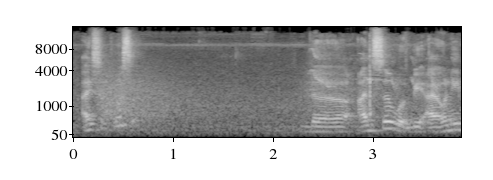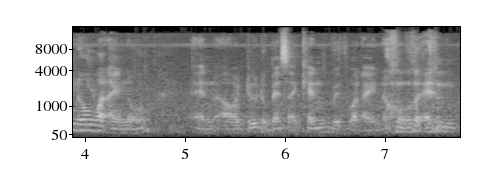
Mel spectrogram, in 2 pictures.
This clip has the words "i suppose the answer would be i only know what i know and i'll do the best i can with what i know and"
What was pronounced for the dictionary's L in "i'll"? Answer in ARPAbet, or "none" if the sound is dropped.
W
